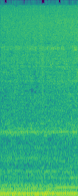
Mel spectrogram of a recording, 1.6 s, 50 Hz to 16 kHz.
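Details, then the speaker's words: BMW E36 with oil filter housing seal leak: low, steady idle rumble, even beat, no misses or knocks; runs very smooth though seal still needs replacing. "At least it's running very smooth. And it'll do."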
